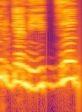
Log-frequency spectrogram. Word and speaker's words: organizza: Chi organizza dei viaggi? Di nuovo, la parola organizza, invece, ha una pronuncia della Z diversa in questo caso.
